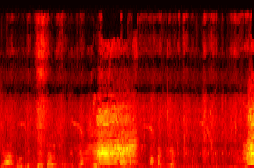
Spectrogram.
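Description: Several sheep bleat in turn, their voices quavering and nasal with a rough, tremulous edge. A louder, drawn-out 'baa' stands out midway, another starts right at the close, and softer bleats fill the gaps.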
